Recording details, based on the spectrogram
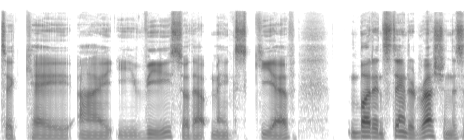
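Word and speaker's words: Киев: k-i-e-v so that makes kiev but in standard russian this is in fact pronounced kiev and note that the final letter v sound is devoiced into an f sound but in ukrainian it's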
